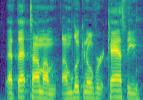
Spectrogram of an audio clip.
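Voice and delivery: ordinary talk

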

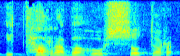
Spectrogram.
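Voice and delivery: quick, soft glossolalia; speaking in tongues. Retold or imitated. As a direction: mumble fast in tongues. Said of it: "why are you speaking in tongues?".

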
